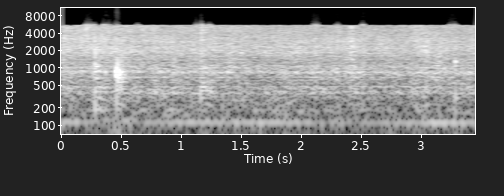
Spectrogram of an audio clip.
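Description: Pak choi fries in a hot pan with a faint, steady sizzle and soft crackle, a few small ticks of stirring near the start, heard quietly in a home kitchen without talk.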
